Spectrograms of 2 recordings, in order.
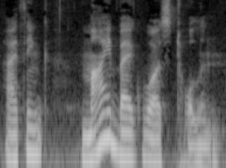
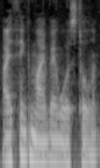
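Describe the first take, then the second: First: The word my carries the main stress. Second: No word carries any special stress. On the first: It is the speaker's own bag that is gone. "내 가방이 없어졌다는 게 중요한 거예요" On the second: No particular nuance is conveyed. "이렇게 아무 이양 강조를 주지 않고 강세를 두지 않고 그냥 읽어버리면"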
